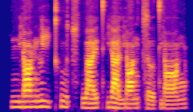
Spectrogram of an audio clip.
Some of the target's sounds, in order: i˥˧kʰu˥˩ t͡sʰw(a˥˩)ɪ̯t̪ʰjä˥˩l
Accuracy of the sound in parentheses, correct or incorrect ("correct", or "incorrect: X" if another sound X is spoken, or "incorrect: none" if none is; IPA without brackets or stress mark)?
incorrect: a˧˥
